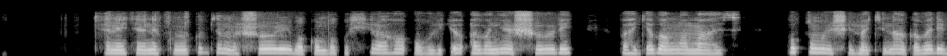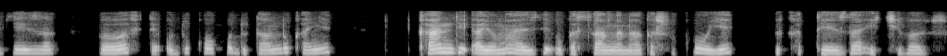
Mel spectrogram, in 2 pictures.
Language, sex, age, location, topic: Kinyarwanda, female, 25-35, Kigali, health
